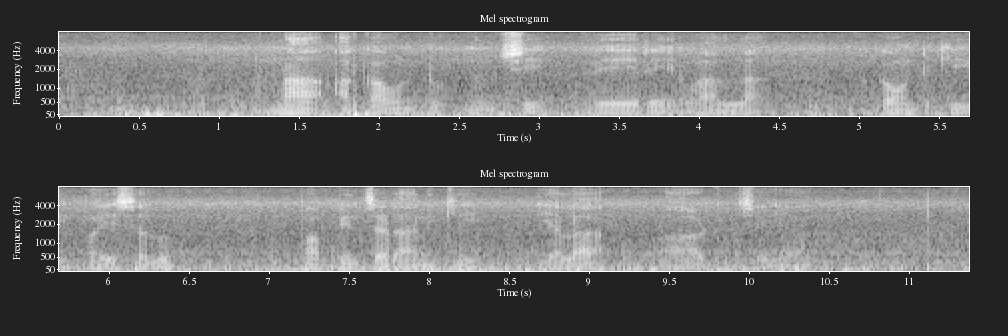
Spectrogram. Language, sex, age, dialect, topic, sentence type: Telugu, male, 31-35, Telangana, banking, question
